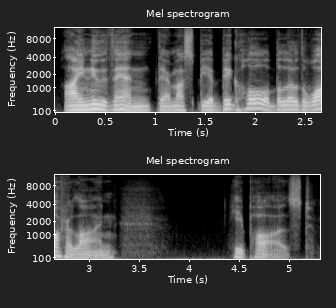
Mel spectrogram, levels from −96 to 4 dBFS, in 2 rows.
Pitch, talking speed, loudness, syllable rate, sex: 115 Hz, 170 wpm, -20 LUFS, 4.8 syllables/s, male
